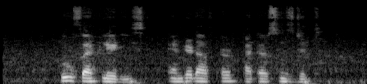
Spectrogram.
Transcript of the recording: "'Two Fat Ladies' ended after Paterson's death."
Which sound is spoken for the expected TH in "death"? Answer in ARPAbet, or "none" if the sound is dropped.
T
